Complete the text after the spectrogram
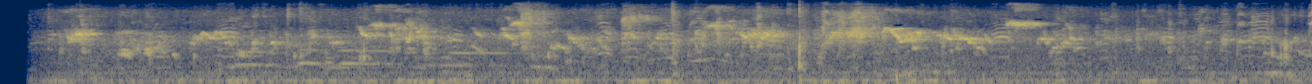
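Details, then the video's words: Budgerigar chicks calling: dense, overlapping high chirps and warbled twitters, nearly continuous throughout, with sharp tweets rising above a busy chattering background of several birds. "Cute Budgies chick(Bajri tote)"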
